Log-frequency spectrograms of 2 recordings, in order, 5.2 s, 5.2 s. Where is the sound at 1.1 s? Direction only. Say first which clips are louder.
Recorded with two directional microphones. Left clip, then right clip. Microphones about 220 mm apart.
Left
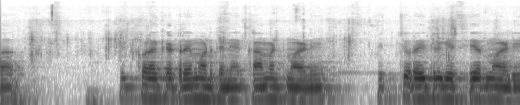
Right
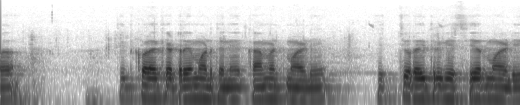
Right 4 dB; 50° left (ahead or behind).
